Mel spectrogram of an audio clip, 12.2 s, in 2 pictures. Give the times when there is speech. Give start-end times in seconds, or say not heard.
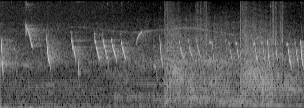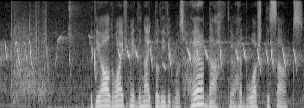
7.8-12.1.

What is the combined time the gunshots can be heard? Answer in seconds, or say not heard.
4 s.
